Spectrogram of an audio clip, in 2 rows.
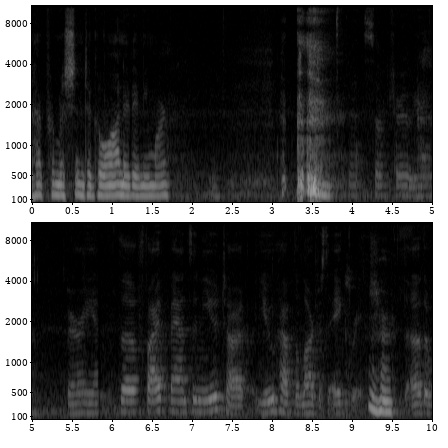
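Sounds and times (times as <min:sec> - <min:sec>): person clearing throat: 0:03.1 - 0:03.9.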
